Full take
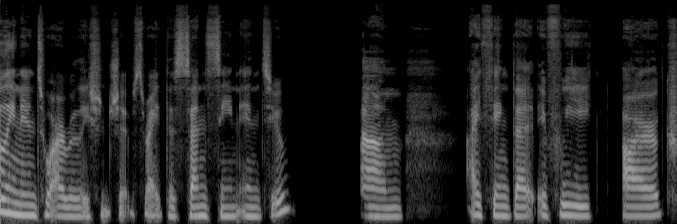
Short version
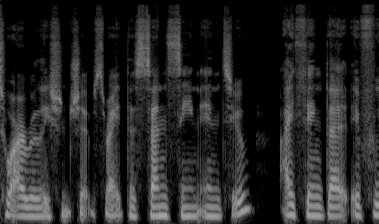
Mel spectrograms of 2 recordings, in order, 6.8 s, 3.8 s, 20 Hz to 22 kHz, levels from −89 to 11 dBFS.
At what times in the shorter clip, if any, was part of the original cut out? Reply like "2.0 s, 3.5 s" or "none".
2.7 s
